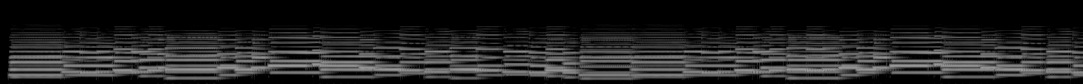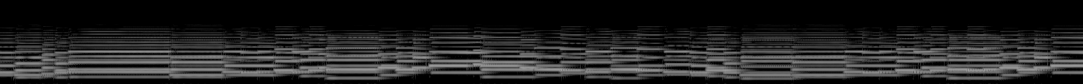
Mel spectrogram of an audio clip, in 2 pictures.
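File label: polska, two-part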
